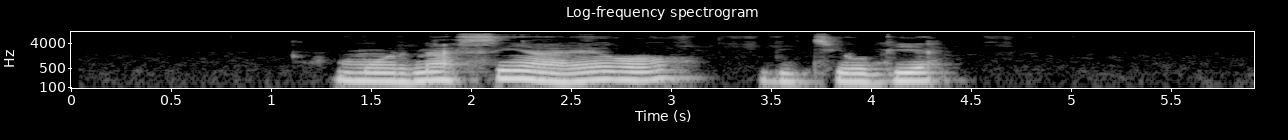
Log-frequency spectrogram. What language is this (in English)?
Mpiemo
